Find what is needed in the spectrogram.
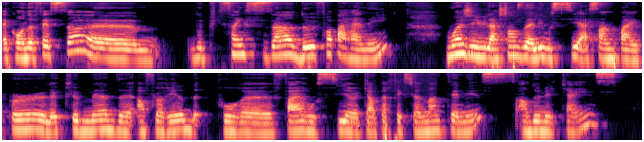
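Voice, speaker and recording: On a very clean recording with a silent background, the speech unfolds at a very slow pace with ordinary pitch variation. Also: woman, fairly low pitch for a woman. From Quebec, Saint-Bruno on Montreal's South Shore. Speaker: actress, tennis enthusiast. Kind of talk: casual chat.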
